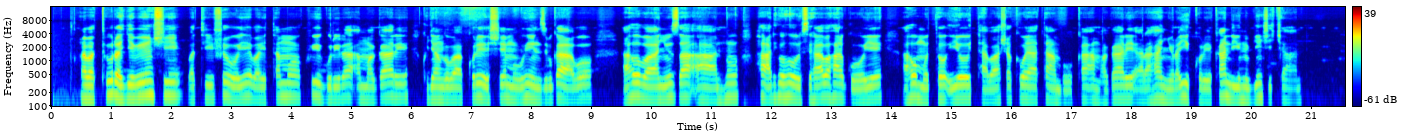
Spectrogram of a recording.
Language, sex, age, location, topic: Kinyarwanda, male, 18-24, Nyagatare, agriculture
